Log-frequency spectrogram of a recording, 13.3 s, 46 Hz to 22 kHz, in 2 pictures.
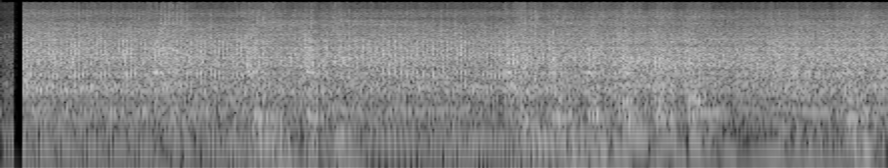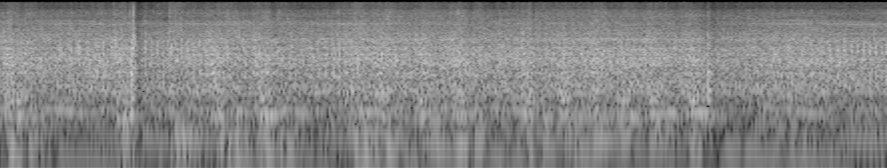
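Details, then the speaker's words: VW Golf Mk3 with original parts refitted plus known-good Hall sensor, new distributor kept: steady, even idle, constant low rumble, no misses or stumbles; normal idle. "a normal idle now which thank God for that so hopefully with all my original stuff back on plus that good working hall sensor maybe it's fixed"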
